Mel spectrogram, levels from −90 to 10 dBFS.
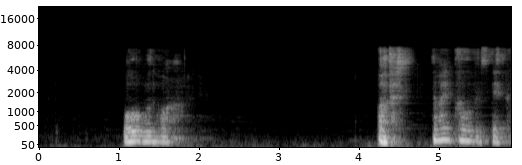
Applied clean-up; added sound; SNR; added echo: neural mask model DeepFilterNet 3.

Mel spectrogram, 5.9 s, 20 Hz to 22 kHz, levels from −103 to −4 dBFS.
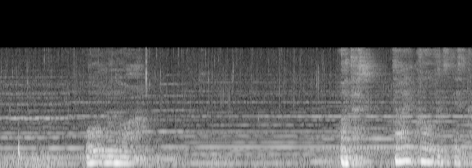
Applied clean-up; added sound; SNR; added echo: none; Thunder; 16 dB; reverberation time 0.6 s.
